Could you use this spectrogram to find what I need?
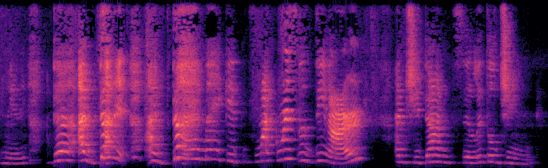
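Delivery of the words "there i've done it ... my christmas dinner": high, loud crowing; triumphant. A narrator's reading. Minnie crowing over her successful spell. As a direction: crow with delight.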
